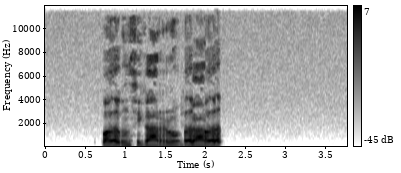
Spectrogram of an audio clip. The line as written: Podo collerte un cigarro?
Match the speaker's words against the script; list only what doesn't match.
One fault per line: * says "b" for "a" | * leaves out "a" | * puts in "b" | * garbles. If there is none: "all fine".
* leaves out "collerte"
* garbles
